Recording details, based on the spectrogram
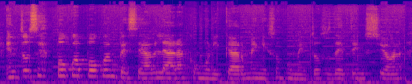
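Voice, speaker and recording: A young woman vlogging casually to camera, talking in a relaxed, chatty way and laughing now and then. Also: mid-range voice, a little fast, over music. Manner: chatty, laughs often, mixes in English. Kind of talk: casual vlog talk to camera.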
